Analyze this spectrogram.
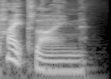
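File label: "pipeline", British English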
